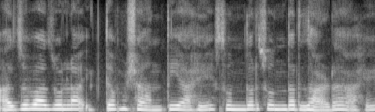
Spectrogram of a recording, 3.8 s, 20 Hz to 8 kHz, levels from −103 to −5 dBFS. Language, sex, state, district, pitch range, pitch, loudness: Marathi, female, Maharashtra, Solapur, 245-285 Hz, 265 Hz, -15 LUFS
